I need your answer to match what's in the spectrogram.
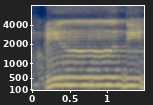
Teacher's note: nun sukun bertemu dal kita baca berdengung pada ikhfa hakiki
